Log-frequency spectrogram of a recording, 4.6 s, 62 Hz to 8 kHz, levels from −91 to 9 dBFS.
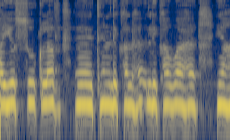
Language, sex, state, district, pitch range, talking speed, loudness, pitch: Hindi, female, Uttar Pradesh, Etah, 205-220 Hz, 155 wpm, -14 LUFS, 215 Hz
